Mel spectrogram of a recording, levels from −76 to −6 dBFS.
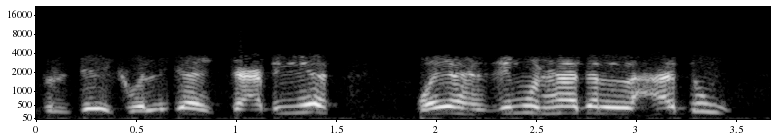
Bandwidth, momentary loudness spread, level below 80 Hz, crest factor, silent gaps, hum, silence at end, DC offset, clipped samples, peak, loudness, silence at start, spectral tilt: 3.9 kHz; 6 LU; -68 dBFS; 16 dB; none; none; 0.2 s; under 0.1%; under 0.1%; -6 dBFS; -20 LUFS; 0.05 s; -5 dB/octave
